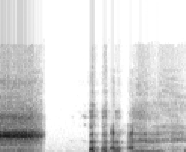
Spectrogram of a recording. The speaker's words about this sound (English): That's the Eagle soaring, man.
